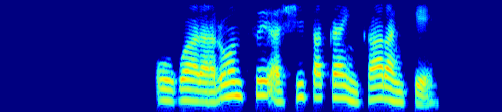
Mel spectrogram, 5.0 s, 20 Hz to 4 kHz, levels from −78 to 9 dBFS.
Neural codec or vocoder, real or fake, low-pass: vocoder, 22.05 kHz, 80 mel bands, Vocos; fake; 3.6 kHz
